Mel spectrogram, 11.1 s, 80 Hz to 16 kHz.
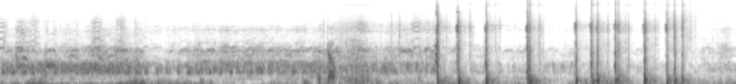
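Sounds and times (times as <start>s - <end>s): geese calling: 0.0s - 11.0s
shotgun shots: 6.5s - 10.4s.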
